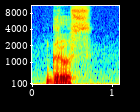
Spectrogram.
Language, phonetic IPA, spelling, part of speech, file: Polish, [ɡrus], gruz, noun, Pl-gruz.ogg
